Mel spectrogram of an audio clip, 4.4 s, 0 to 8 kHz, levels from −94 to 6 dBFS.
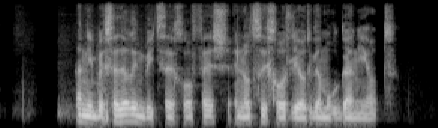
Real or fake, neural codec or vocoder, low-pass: real; none; 7.2 kHz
